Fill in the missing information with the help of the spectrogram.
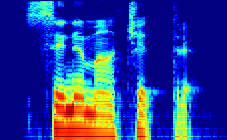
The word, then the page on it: सिनेमा चित्र: Hindi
